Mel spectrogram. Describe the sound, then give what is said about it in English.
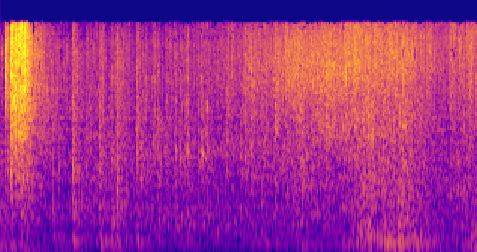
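A sharp, deafening crack bursts out in a forest as a massive creature smashes through the trees, followed by a sustained crashing of splintering wood with scattered snaps over a deep, rumbling roar that swells again near the end. “A deafening crack echoed through the forest, followed by the sound of splintering wood.”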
